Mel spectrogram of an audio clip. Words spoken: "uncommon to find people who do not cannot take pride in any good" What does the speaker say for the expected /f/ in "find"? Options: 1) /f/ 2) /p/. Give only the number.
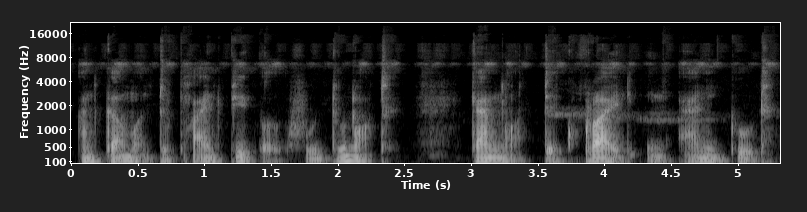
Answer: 2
